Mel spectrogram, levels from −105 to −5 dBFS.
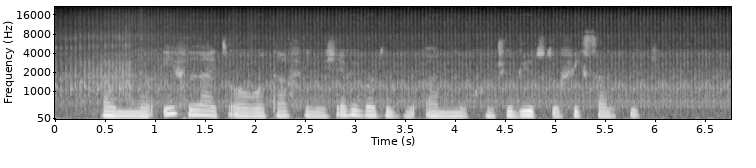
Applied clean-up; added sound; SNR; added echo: none; Engine starting / Bus; 18 dB; none.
